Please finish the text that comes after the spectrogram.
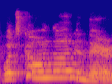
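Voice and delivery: high excited call; calling from another room. Retold or imitated. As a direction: shout curiously from next door. Dane calling from other room.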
